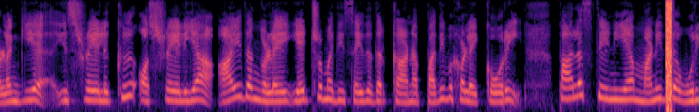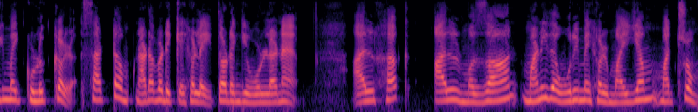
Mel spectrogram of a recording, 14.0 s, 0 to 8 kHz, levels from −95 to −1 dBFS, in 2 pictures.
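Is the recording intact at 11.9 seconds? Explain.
Yes, the speech at 11.9 seconds is intact, with no dropout, click, distortion or other audible fault at that moment.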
